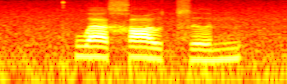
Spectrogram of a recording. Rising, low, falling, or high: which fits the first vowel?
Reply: falling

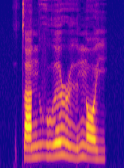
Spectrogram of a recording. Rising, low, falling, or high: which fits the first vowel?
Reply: rising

